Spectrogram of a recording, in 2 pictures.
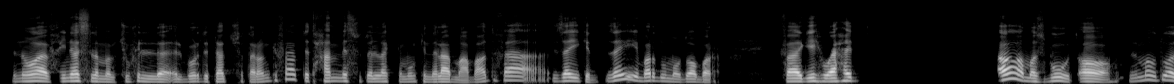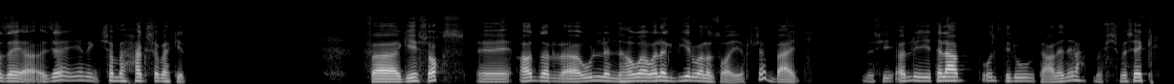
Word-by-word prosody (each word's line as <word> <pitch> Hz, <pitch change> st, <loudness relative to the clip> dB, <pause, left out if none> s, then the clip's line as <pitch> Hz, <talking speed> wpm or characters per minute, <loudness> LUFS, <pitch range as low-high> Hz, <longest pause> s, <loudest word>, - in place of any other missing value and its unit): إن 140 Hz, -, -9 dB
هو 150 Hz, -1 st, +5 dB
في 145 Hz, +4 st, -8 dB
ناس 160 Hz, -1 st, +2 dB
لما 130 Hz, -4 st, -1 dB
بتشوف 130 Hz, +6 st, -11 dB
ال 130 Hz, -4 st, -2 dB, 0.3 s
الboard 135 Hz, +2 st, -3 dB
بتاعة 130 Hz, -1 st, -2 dB
الشطرنج 125 Hz, +6 st, -6 dB
فبتتحمِّس 155 Hz, -9 st, -3 dB
وتقول 135 Hz, 0 st, -3 dB
لك 135 Hz, 0 st, -3 dB
ممكن 125 Hz, 0 st, -9 dB
نلعب 125 Hz, 0 st, +3 dB
مع 100 Hz, -3 st, -3 dB
بعض، 130 Hz, -, -4 dB
فزي 165 Hz, -4 st, 0 dB
كده، 115 Hz, -6 st, -8 dB
زي 190 Hz, +4 st, +1 dB
برضه 165 Hz, -2 st, -1 dB
موضوع 125 Hz, -1 st, 0 dB
برا 110 Hz, -3 st, -3 dB, 0.6 s
فجيه 145 Hz, +1 st, +5 dB
واحد 155 Hz, +3 st, +6 dB, 1.4 s
آه 245 Hz, -7 st, +8 dB
مضبوط، 145 Hz, 0 st, -1 dB
آه، 135 Hz, -2 st, +4 dB
الموضوع 190 Hz, +4 st, -1 dB
زي 150 Hz, -3 st, 0 dB
زي 180 Hz, +4 st, -3 dB
يعني 185 Hz, -3 st, -9 dB
شَبه 170 Hz, -1 st, -3 dB
حاجة 165 Hz, 0 st, -1 dB
شَبه 150 Hz, -3 st, -2 dB
كده 110 Hz, -7 st, -9 dB, 1.8 s
فجه 130 Hz, +3 st, +5 dB
شخص 190 Hz, +5 st, -2 dB
آآ، 125 Hz, -1 st, -3 dB
أقدر 160 Hz, -3 st, 0 dB
أقول 170 Hz, +4 st, -2 dB
إن 145 Hz, -3 st, -2 dB
هو 150 Hz, +3 st, 0 dB, 0.2 s
ولا 180 Hz, +2 st, +5 dB
كبير 175 Hz, +3 st, -3 dB
ولا 155 Hz, -5 st, +1 dB
صغير 105 Hz, -1 st, -7 dB
شاب -, -, -7 dB
عادي -, -, -4 dB, 0.5 s
ماشي؟ 140 Hz, +1 st, -13 dB
قال 160 Hz, -, -3 dB
لي: 170 Hz, -2 st, -3 dB
"تلعب؟" 175 Hz, 0 st, +5 dB, 0.2 s
قُلت 170 Hz, -2 st, -10 dB
له: 155 Hz, 0 st, -7 dB
"تعالَ 135 Hz, -, -6 dB
نلعب 180 Hz, +4 st, -5 dB
ما 125 Hz, -, -14 dB
فيش 145 Hz, -, -19 dB
مشاكل" 165 Hz, +3 st, -2 dB
150 Hz, 155 wpm, -23 LUFS, 130-170 Hz, 1.8 s, آه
